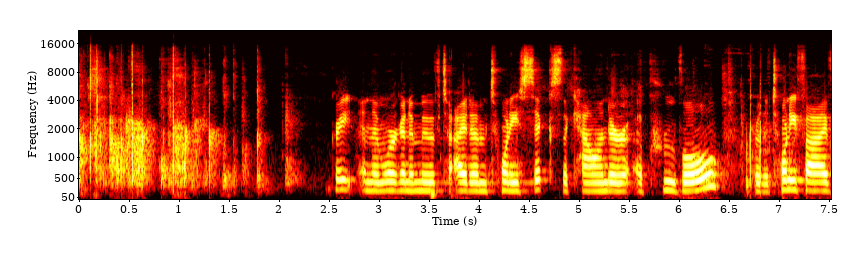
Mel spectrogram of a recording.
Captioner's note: applause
